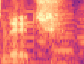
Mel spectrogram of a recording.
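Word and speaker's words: niche: People who pronounce nish as nish. You think you're better than me. People who pronounce nish as nitch. I'm better than you.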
